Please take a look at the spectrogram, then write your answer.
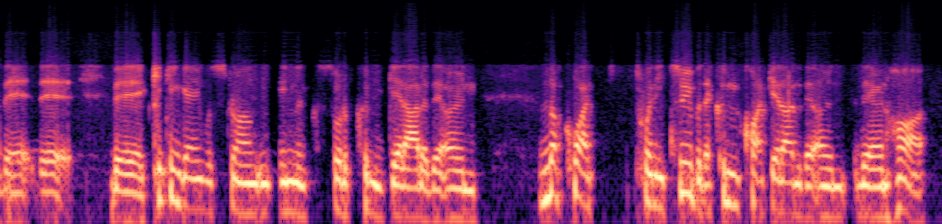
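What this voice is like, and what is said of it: South African accent. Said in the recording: “As you can hear from my accent, I'm South African”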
